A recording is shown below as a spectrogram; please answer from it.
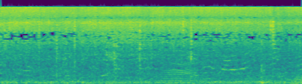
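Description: Food sizzling and being stirred on a hot pan at a night-market street food stall, a loud continuous frying hiss with scraping stir strokes and faint background chatter.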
